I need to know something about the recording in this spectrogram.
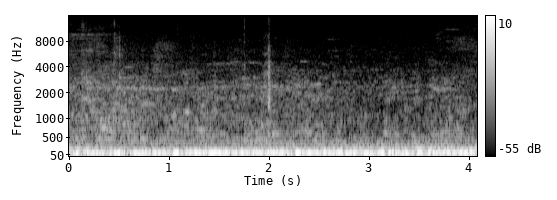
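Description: A steady low rumble with faint voices in the background, and a single light click about two seconds in.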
